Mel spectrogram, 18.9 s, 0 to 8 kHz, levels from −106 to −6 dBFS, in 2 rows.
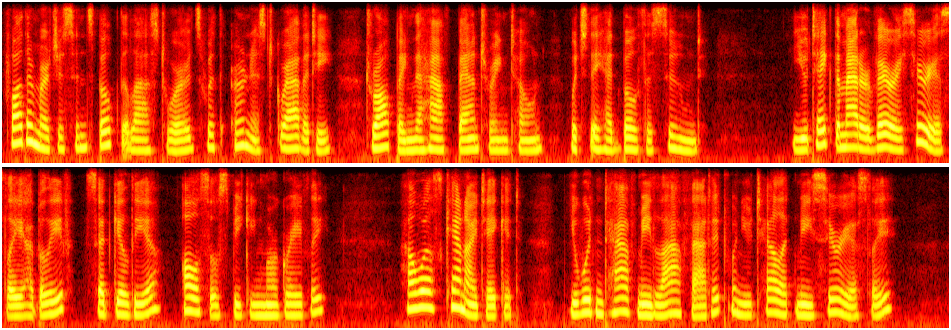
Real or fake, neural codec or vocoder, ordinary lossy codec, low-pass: real; none; Opus, 24 kbps; 7.2 kHz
